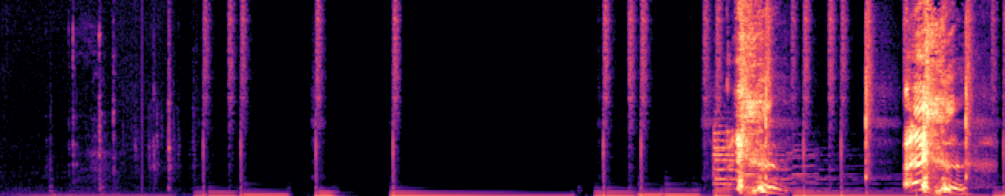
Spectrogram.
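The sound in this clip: Two sharp sneezes from a pollen allergy, sudden bursty exhalations heard near the end over steady, stop-start electronic tones.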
